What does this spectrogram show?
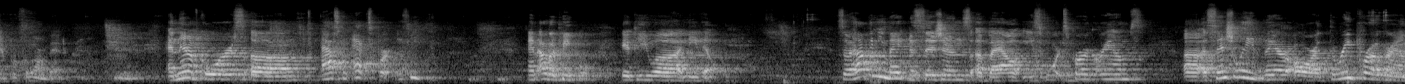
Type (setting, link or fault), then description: setting, live audience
